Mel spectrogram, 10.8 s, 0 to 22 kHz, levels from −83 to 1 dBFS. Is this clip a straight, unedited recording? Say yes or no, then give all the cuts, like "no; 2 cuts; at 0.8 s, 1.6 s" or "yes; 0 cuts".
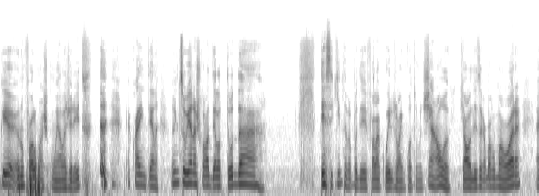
yes; 0 cuts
